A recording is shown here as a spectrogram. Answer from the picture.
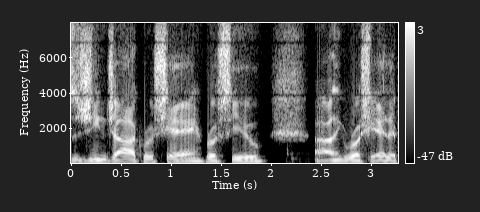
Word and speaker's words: Rousseau: I think Rousseau, they pronounce it.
